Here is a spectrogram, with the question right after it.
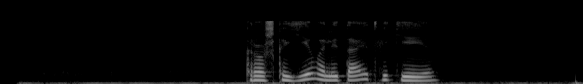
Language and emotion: Russian, positive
